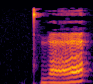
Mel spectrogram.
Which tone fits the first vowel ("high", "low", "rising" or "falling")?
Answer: rising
